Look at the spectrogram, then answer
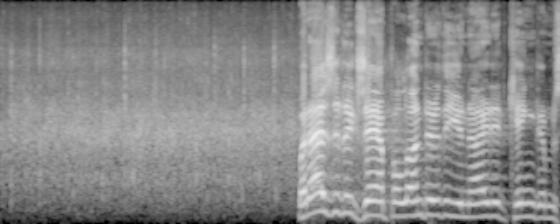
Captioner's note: applause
